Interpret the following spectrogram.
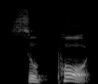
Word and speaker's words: support: Support. Support. Qui signifie supporter. 2 syllabes, n'a pas accentué sous deuxième nan.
